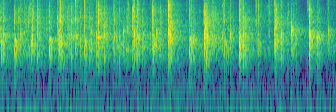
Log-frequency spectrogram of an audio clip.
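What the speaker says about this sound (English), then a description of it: "Give him a round of applause." A small group claps for a man at a men's conference round table, faint and distant, in a loose rhythm of separate claps that never builds into a full roar.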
